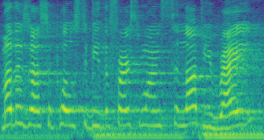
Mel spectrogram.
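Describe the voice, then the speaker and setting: An American woman performing a dramatic spoken-word monologue, with emphatic, poetic phrasing and deliberate pauses. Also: high voice, fairly even intonation, sharp tone. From United States (Philadelphia). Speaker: storyteller performing an autobiographical monologue. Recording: echoey hall with long reverb.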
